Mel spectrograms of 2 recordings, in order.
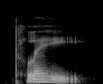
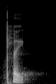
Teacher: The stop T makes the vowel shorter.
